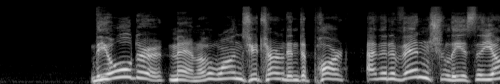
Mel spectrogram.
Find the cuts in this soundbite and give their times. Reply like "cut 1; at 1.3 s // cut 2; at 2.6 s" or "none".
cut 1; at 2.8 s // cut 2; at 3.4 s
